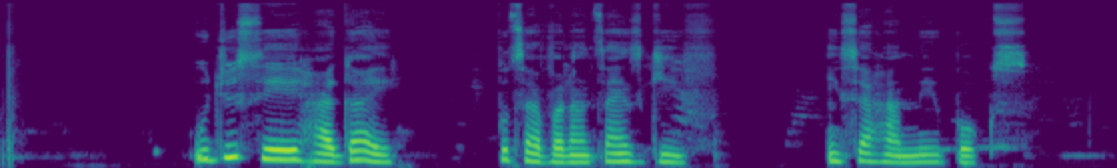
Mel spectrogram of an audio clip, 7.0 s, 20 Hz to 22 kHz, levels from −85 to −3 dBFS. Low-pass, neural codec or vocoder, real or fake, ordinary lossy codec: none; none; real; none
